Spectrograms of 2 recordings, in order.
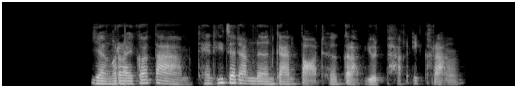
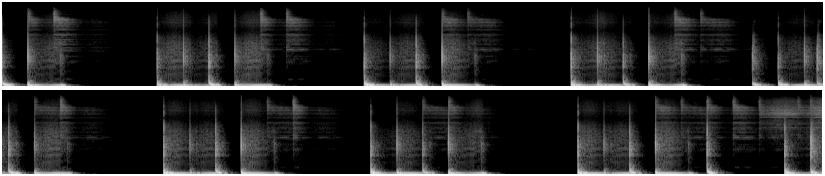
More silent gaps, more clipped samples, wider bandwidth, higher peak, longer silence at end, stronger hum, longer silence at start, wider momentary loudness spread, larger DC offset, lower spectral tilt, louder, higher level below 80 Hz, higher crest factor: second, none vs 1.50-1.54 s, 9.74-9.80 s, 13.62-13.96 s; neither; second, 7.8 kHz vs 15.5 kHz; about the same, -2 dBFS vs -2 dBFS; first, 0.5 s vs 0 s; neither; first, 0.9 s vs 0 s; second, 8 LU vs 12 LU; neither; about the same, -6 dB/octave vs -5 dB/octave; first, -20 LUFS vs -23 LUFS; second, -54 dBFS vs -20 dBFS; about the same, 20 dB vs 18 dB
